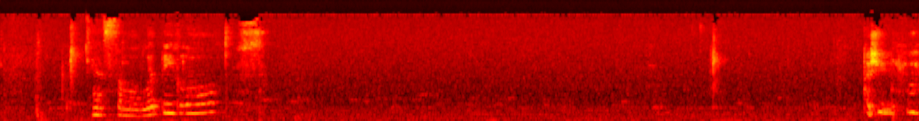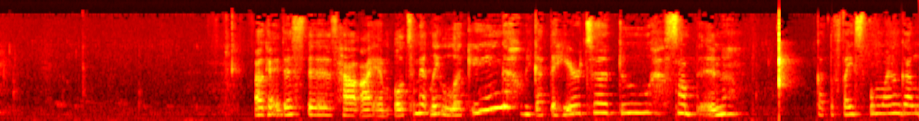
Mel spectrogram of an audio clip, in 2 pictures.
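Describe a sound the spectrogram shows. A young woman speaks close by, casually and with animation.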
